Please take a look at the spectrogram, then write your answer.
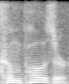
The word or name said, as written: composer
